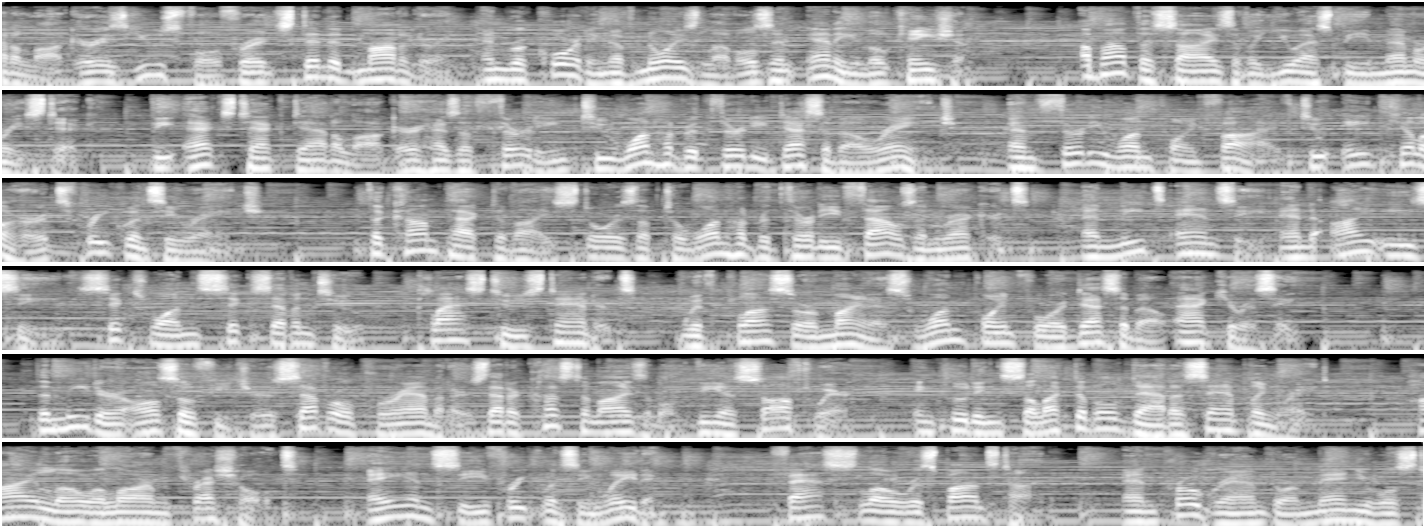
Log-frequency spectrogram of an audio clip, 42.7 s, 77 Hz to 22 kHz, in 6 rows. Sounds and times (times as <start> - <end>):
Speech: 0.0 - 27.8, 28.6 - 42.6
Music: 0.0 - 42.6.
